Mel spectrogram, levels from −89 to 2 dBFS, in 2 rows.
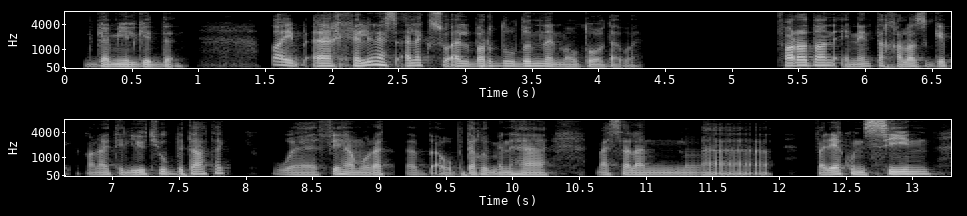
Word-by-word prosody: جميل 100 -1 +2
جدًا، 95 -1 0 0.7
طيّب - - +1
آآ، 130 -1 +7
خلّيني 140 +8 +3
أسألك 145 -2 +1
سؤال 125 -1 +2
برضو 120 +2 0
ضمن 120 +1 +3
الموضوع 95 -3 -2
دَوَّة. - - -9 1.0
فرضًا 145 +1 +5
إن 100 0 -3
أنتَ 115 +2 -2
خلاص 110 +1 -1
جِبت 110 -1 -5
قناة 100 +2 -5
الYouTube 105 +4 -1
بتاعتك، 125 +6 -2 0.3
وفيها 100 +1 -3
مُرتب 100 0 -4
أو - - -5
بتاخد 105 0 -3
منها 95 0 -1 0.4
مَثلًا 95 -2 -3 0.2
آآ، 90 - -7 0.4
فليكن 110 +2 +2
سين 115 +3 +5
105 Hz, 125 wpm, -26 LUFS, 95-120 Hz, 1.0 s, آآ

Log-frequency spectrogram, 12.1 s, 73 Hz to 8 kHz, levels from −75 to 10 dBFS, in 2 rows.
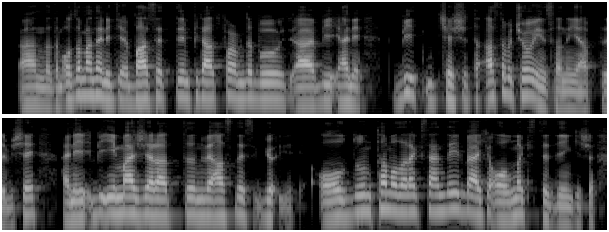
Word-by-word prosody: Anladım, 115 0 -2
o 135 - +1
zaman, 160 +2 +2
hani, 150 -5 +3
ki 125 -2 -3
bahsettiğin 145 +2 +2
platformda 140 0 +1
bu, 135 0 +2
eee, 115 0 +4
bir, 125 -2 -3
hani, 120 -2 0 0.3
bir 160 -3 -5
çeşit, 130 -2 -3
aslında 145 +5 0
bu - - -7
çoğu 160 -1 +1
insanın 105 -5 -2
yaptığı 90 0 -4
bir - - -11
şey. 140 +9 -2 0.2
Hani, 120 +3 -1
bir 145 -1 +1
imaj 145 -1 +4
yarattığın 135 0 +2
ve 135 - +4
aslında 130 +1 0
se 135 - -17
gö 130 0 -2 0.4
olduğun 135 +6 0
tam 175 +3 +2
olarak 160 -1 +2
sen 160 0 0
değil, 175 -1 -2
belki 145 -4 +3
olmak 120 +3 +1
istediğin 105 -8 -5
kişi. 100 0 -9
135 Hz, 185 wpm, -23 LUFS, 120-145 Hz, 0.4 s, eee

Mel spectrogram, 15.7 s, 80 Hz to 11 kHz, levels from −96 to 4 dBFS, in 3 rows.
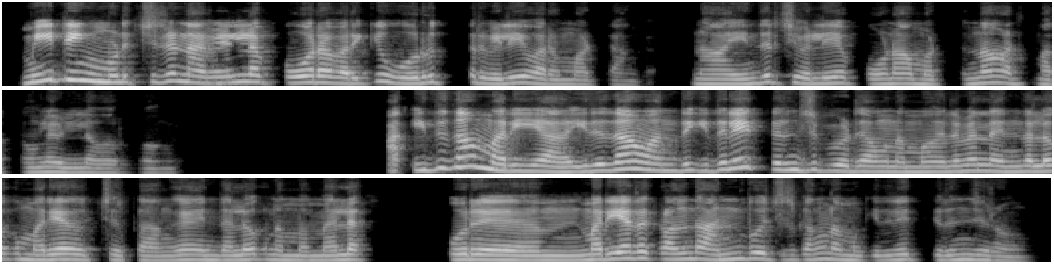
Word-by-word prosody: Meeting 325 +1 +9
முடிச்சுட்டு 250 +3 -2
நான் 225 -3 +3
வெளியில 260 +3 +5 0.2
போற 240 +1 +2
வரைக்கும் 205 +4 -2
ஒருத்தர் 225 -1 -6
வெளிய 220 +5 0
வரமாட்டாங்க. 160 -5 -12 0.3
நான் 180 0 -4
எந்திரிச்சு 225 +1 -6
வெளிய 210 +2 -2
போனா 190 +1 -5
மட்டும் 185 +4 -12
தான் 230 - -2
அடுத்து 185 -2 -14
மத்தவங்கல்லாம் 175 +1 -8
வெளில 165 -1 -9
வருவாங்க 150 -1 -20 1.1
அ - - +3
இது 255 +7 -2
தான் 380 -1 +6
மரியாத. 215 -5 +3
இது 230 - +1
தான் 290 0 +7
வந்து 235 0 -2
இதிலயே 310 +9 +7
தெரிஞ்சு 260 0 -1
போய்டுது. 205 -2 -2
அவங்க 195 -1 -4 0.3
நல் 220 -2 -1
எந்த 200 +1 -2
அளவுக்கு 210 0 -2
மரியாத 200 +1 +3
வச்சிருக்காங்க. 175 -2 -9
இந்த 180 0 -7
அளவுக்கு 195 0 -4
நம்ம 175 -1 -7
மேல 185 +2 0 0.5
ஒரு 200 -1 +4 0.5
மரியாத 235 +4 +7
கலந்து 215 +1 -2
அன்பு 225 +4 -4
வச்சிருக்காங்க. 195 +1 -8
நமக்கு 175 -1 -10
இதுலயே 190 +2 -8
தெரிஞ்சுரும். 180 -6 -9
200 Hz, 180 wpm, -23 LUFS, 180-230 Hz, 1.1 s, Meeting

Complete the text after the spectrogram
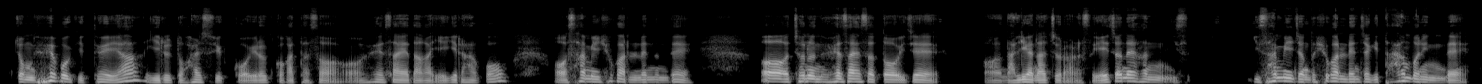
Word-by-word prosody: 좀 115 -5 +2
회복이 130 - 0
돼야 120 - +1
일을 100 0 -2
또 95 - -3
할 110 +4 -1
수 - - -5
있고 - - -4
이럴 100 +1 0
것 95 - -8
같아서 - - -4 0.2
어 90 - -7
회사에다가 100 -4 -1
얘기를 100 +3 -3
하고 120 - -4 0.4
어 95 - +1
3 135 +6 +1
일 120 - +1
휴가를 120 -5 -1
냈는데 110 -2 -2 0.7
어 135 -3 +6
저는 135 -4 +2
회사에서 130 -2 +3
또 110 -1 +3
이제 105 -4 +1 0.4
어 90 +1 -6
난리가 100 +6 +3
날 100 -1 +3
줄 - - -2
알았어요. - - -3
예전에 150 +9 +4
한 115 -6 -2
이ㅅ - - -7 0.6
2-3 155 +8 +2
일 150 - +4
정도 115 -3 +1
휴가를 145 0 +1
낸 125 -1 +1
적이 115 -2 -2
딱 - - -5
1 160 -2 +3
번 130 -3 +2
있는데 95 -3 0
110 Hz, 315 characters per minute, -27 LUFS, 100-130 Hz, 0.7 s, 어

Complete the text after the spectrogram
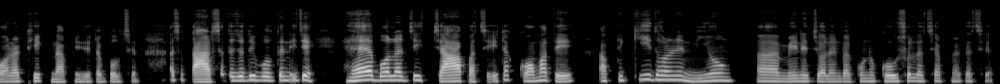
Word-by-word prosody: করা 130 +2 +1
ঠিক 155 0 -2
না, - - -2
আপনি 115 - -12
যেটা 120 -1 -5
বলছেন। 95 - -6 0.3
আচ্ছা - - -5
তার 120 +1 +8
সাথে - - -6
যদি 185 +2 +3
বলতেন, 180 +1 +1
এইযে 210 - +4 0.4
হ্যাঁ 185 +5 +8
বলার 195 0 +4
যে 200 - +2 0.2
চাপ 140 +2 +7
আছে, 130 - -11
এটা 215 - -4 0.2
কমাতে 155 -2 +2 0.4
আপনি 165 +4 -7
কি 220 - -5
ধরনের 205 -3 +1
নিয়ম 170 +4 0 0.4
আ - - +1 0.2
মেনে 140 +1 -2
চলেন 135 -1 -2
বা, - - -1
কোনো 145 0 -5
কৌশল 145 +3 +1
আছে 145 - -10
আপনার 75 - -12
কাছে? 70 - -11
150 Hz, 190 wpm, -22 LUFS, 135-185 Hz, 0.4 s, তার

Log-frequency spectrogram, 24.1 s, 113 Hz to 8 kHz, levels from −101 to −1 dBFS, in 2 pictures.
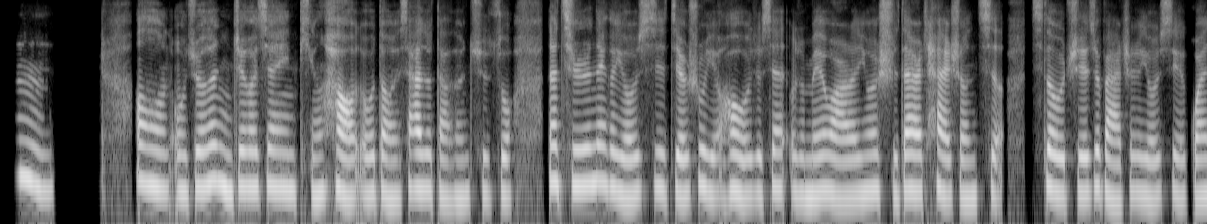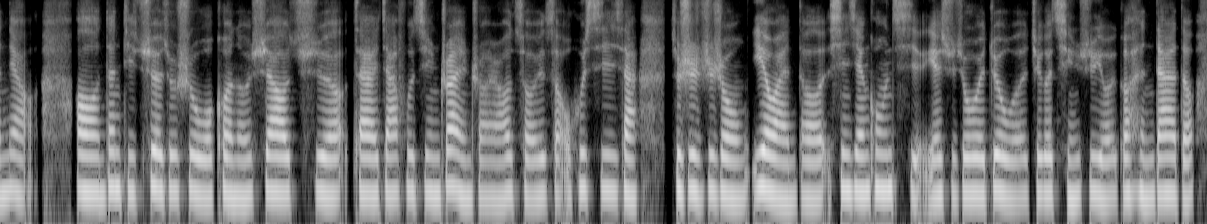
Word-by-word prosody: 嗯， 250 -6 0 0.8
哦， 235 -3 +3
我 210 0 -1
觉 225 +2 +1
得 250 +2 +4
你 235 -3 +3
这 230 +2 +2
个 225 0 +2
建 225 0 0
议 215 - 0
挺 205 0 -3
好 210 -3 +6
的， - - -5
我 200 - +1
等 200 -2 +1
一 - - -4
下 220 +3 +4
就 215 - +1
打 190 -1 -3
算 190 +1 -4
去 200 +1 -7
做。 195 -1 -3 0.3
那 250 - +4
其 240 -1 0
实 235 +1 +4
那 250 0 +2
个 230 -2 0
游 195 -1 +2
戏 215 +2 -4
结 205 -1 +2
束 230 +3 -1
以 205 -2 -1
后， 215 +1 +1
我 195 0 0
就 205 +1 -3
先 220 +2 -2
我 210 - -5
就 200 - -3
没 195 +1 +1
玩 205 -2 +3
儿 190 - +2
了， 195 0 0
因 205 +1 -1
为 215 - +1
实 215 -2 -4
在 215 +1 +6
是 210 0 +3
太 215 -4 +2
生 190 -1 -2
气 200 +2 -4
了， 190 - -6 0.3
气 - - -11
得 225 -2 +5
我 200 - +2
直 200 - -7
接 205 -1 +2
就 225 +2 0
把 195 -4 +1
这 195 +4 -8
个 205 - -3
游 190 -1 -1
戏 195 +1 -6
给 190 - -4
关 195 +1 -1
掉 210 -1 -2
了。 - - -15 0.4
呃， 205 -1 +5
但 225 0 +1
的 205 0 -5
确， 215 +2 +1
就 210 0 -3
是 210 +1 -3
我 195 -1 +1
可 200 0 0
能 190 0 -2
需 200 - -3
要 205 -1 +5
去 205 +1 -4 0.3
在 200 -1 +2
家 200 0 -1
附 210 +1 -5
近 205 0 -4
转 225 +1 +3
一 195 - -2
转， 190 -1 -6
然 185 0 -4
后 195 - -1
走 195 -1 -4
一 195 - -1
走、 195 0 -5
呼 220 - -5
吸 215 0 -4
一 - - -4
下， 200 -1 +1 0.3
就 215 - 0
是 210 0 +2
这 215 +2 -3
种 195 -2 +1
夜 225 0 +5
晚 185 -2 +3
的 190 0 -2
新 215 -1 -1
鲜 210 -1 +1
空 215 0 0
气。 210 -2 -5
也 195 - -1
许 195 0 -6
就 200 +1 0
会 200 -1 +2
对 210 +2 +2
我 195 -1 -1
这 200 +1 -4
个 200 0 +1
情 195 -1 -4
绪 200 +1 -4
有 190 0 -1
一 - - -8
个 200 0 -1
很 200 -1 -3
大 200 0 +4
的 190 0 -2
205 Hz, 300 characters per minute, -23 LUFS, 195-215 Hz, 0.8 s, 好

